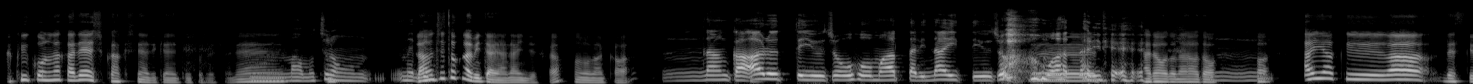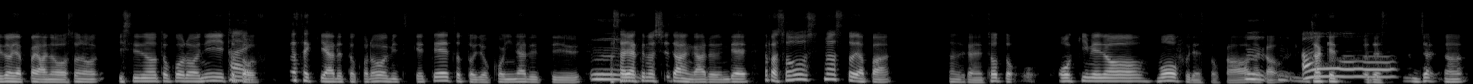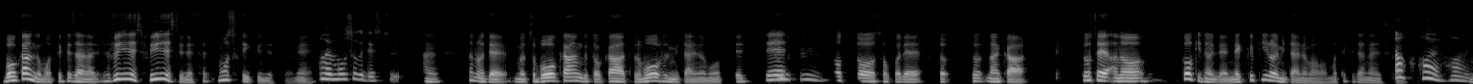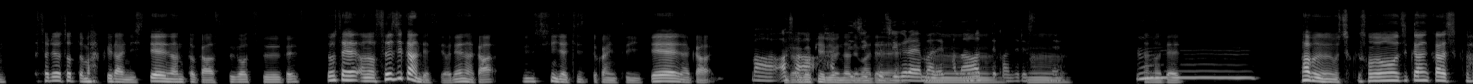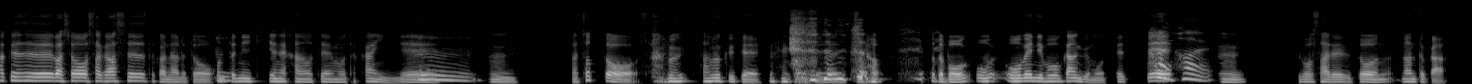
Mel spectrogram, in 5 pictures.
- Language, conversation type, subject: Japanese, advice, 初めて行く場所で不安を減らすにはどうすればよいですか？
- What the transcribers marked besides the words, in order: laughing while speaking: "情報もあったりで"; tapping; in English: "ネックピロー"; laughing while speaking: "さむ 寒くて不便かもしれないですけど"; laugh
